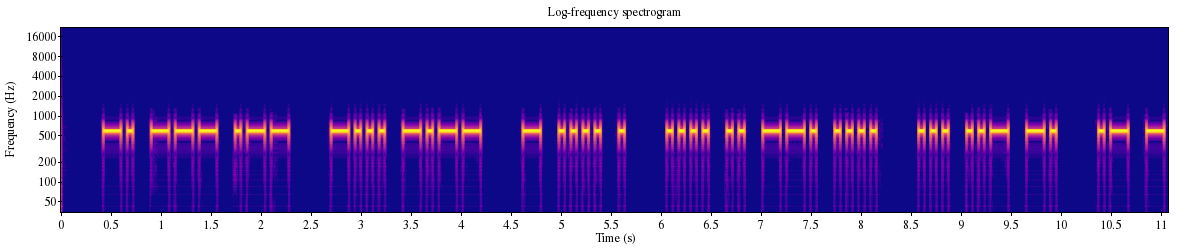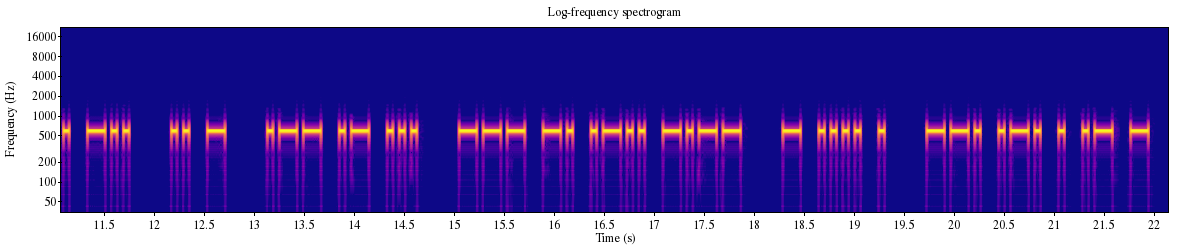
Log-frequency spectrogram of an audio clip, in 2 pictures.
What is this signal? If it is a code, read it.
Morse code, heard as a keyed tone, about 20 wpm, 600 Hz. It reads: NOW BY THE HIGH SUN AND IT WAS ONLY THE GREAT
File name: the old man and the sea / the old man and the sea part 1 20wpm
